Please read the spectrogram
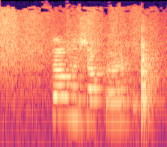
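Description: Plastic grocery bag rustling as items are taken out, then a short stretch of a woman's voice, and a sharp knock near the end as a glass jar is picked up off the table.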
